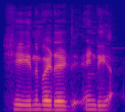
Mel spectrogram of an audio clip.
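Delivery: slow and soft, word by word; teacher repeating the line for notes; slow dictation repeated. Shown as a demonstration. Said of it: "लिख लो".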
